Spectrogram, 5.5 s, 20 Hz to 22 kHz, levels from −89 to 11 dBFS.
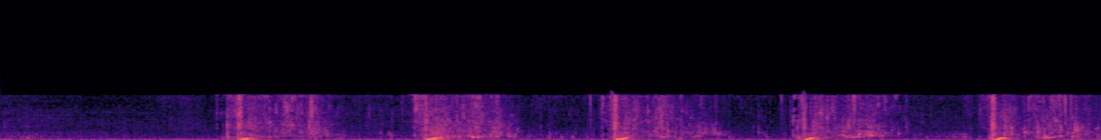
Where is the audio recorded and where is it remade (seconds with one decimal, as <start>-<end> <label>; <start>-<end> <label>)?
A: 0.0-5.5 remade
